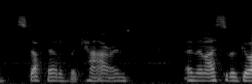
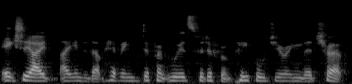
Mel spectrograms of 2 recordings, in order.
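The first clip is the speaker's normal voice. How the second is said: normal talking voice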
